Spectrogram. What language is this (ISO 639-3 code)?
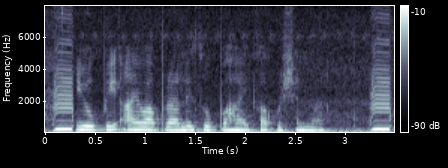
mar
